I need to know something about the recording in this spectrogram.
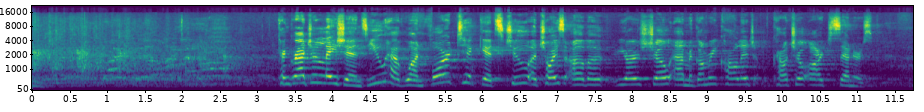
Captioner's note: applause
